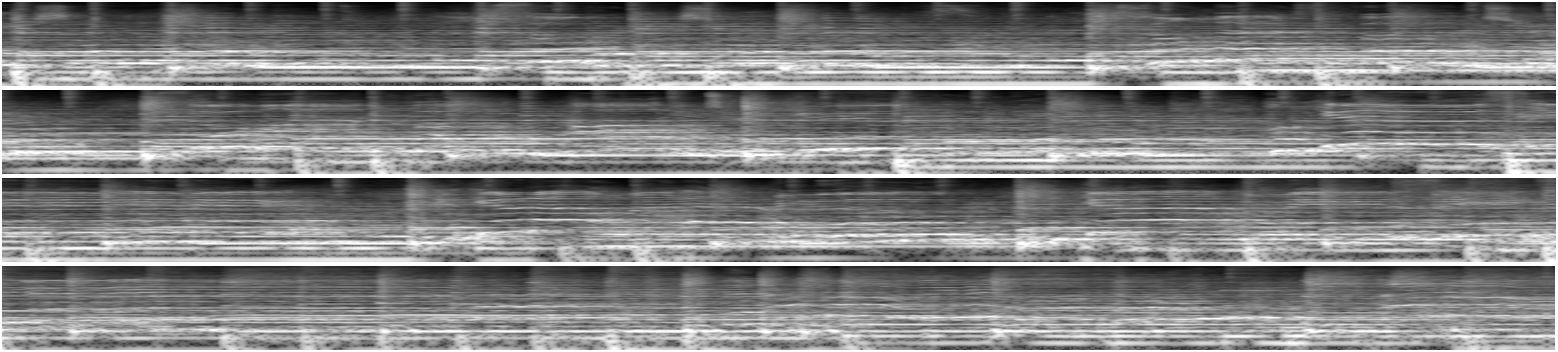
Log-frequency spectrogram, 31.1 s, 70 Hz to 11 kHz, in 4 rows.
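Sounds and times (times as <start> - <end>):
band playing worship song: 0.0 - 31.0
woman singing lead: 0.0 - 31.0
drums beating: 14.4 - 31.0.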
